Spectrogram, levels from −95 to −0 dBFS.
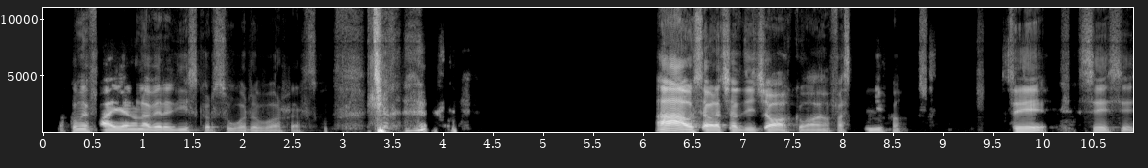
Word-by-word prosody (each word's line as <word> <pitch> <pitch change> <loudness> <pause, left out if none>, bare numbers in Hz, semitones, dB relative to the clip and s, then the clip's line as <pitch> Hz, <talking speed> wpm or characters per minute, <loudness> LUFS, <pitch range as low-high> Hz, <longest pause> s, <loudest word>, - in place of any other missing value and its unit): Ma - - -24
come 105 -2 -5
fai 100 0 +1
a 95 - 0
non 95 0 -4
avere 90 0 -1
Discord 90 0 -11
su - - -14
World 85 +2 -13
of 80 - -11
Warcraft, 75 -1 -16
scu - - -25 0.4
cioè! - - +6 2.7
Ah 125 - +9
us 125 - -2
la 105 +1 +4
chat 110 0 -2
di 100 +1 -7
gioco, 85 -1 -1
ah 85 -2 -8
fa - - -12
schifo. 95 -3 -12 0.9
Sì, 115 -1 -2 0.3
sì, 460 0 -8
sì, - - -13
95 Hz, 140 wpm, -21 LUFS, 85-105 Hz, 2.7 s, Ah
